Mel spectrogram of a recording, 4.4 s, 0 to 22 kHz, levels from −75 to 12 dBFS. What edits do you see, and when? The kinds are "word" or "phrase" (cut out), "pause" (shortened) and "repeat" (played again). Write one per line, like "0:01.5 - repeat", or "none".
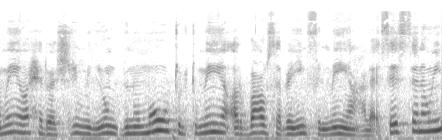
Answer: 0:01.2 - word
